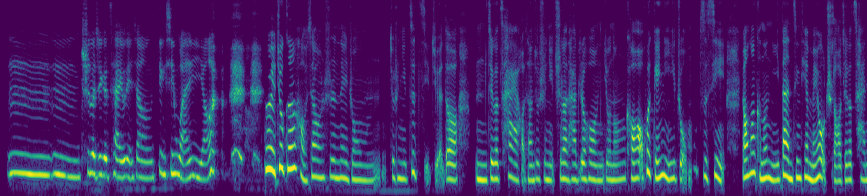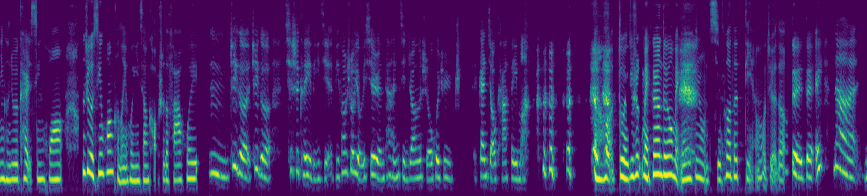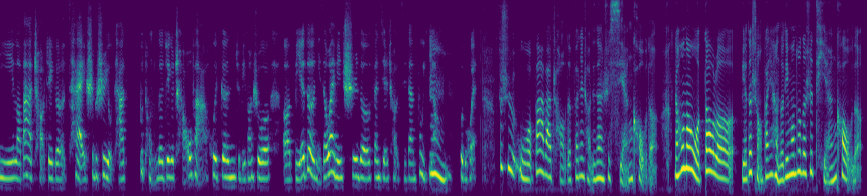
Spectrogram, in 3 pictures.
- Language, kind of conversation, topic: Chinese, podcast, 小时候哪道菜最能让你安心？
- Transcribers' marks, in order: laugh; laugh; chuckle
